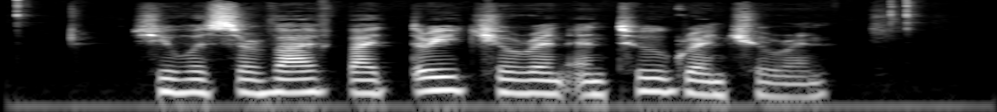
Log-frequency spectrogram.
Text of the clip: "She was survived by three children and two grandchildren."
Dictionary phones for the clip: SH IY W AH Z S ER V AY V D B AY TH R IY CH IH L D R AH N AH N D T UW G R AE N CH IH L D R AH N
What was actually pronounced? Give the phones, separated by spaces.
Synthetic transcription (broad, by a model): SH IY W AH Z S ER V AY V D B AY TH R IY CH IH L D R AH N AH N T UW G R AE N CH IH L D R AH N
